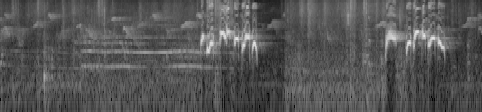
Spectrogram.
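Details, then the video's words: Red-whiskered bulbul song used to provoke competitive singing: two short bursts of quick, sharp warbling notes separated by a quieter stretch with faint high whistles and soft background bird sounds. "Kích Chào Mào Hót Ché |Kích chào mào hót đấu"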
